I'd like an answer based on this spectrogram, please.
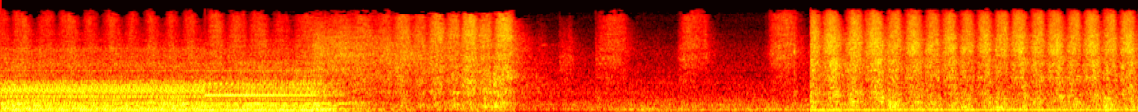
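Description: Sandpaper on a sanding block rubbing over a primed car body panel in back-and-forth strokes. The strokes get quicker and more regular in the second half, about four or five a second. A steady droning hum sounds under the first few seconds.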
